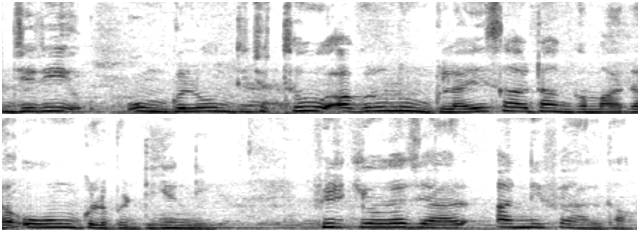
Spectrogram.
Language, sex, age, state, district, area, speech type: Dogri, female, 18-30, Jammu and Kashmir, Kathua, rural, spontaneous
